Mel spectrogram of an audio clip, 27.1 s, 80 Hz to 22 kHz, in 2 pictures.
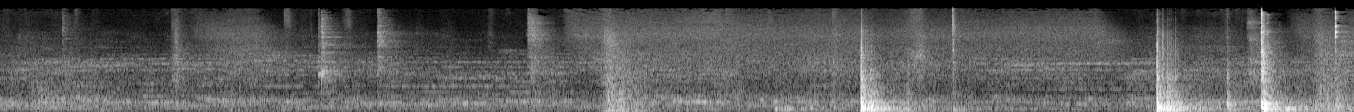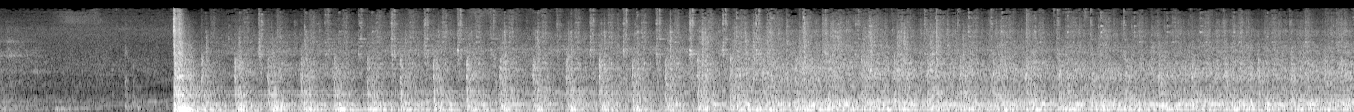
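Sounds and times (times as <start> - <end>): rhythmic mechanical clatter: 15.3 - 27.0.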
